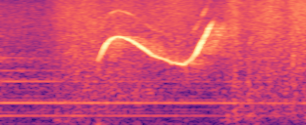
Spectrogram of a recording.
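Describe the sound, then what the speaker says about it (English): A person whistles one clear, fairly close tone that rises, dips and sweeps back up in a single half-second phrase over a faint steady electronic hum, with no talking. "Oops, whistling."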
